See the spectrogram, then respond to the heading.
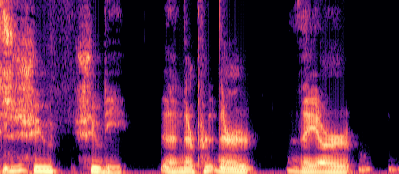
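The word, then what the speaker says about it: Ncuti: apparently it is actually his first name is pronounced shooty which i never would have guessed while gatwa is simply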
